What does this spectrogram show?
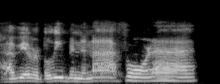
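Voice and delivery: mock badass Western tough-guy cowboy voice. Retelling a man's question, he imitates a badass Western tough guy. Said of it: "he said it in the most badass Western".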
